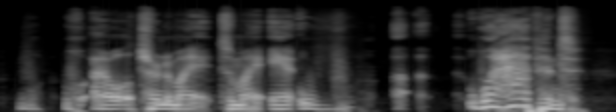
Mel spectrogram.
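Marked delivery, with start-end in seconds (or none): 1.8-3.6 disbelieving, stunned, breathless delivery. Turning to the aunt while in disbelief and shock: shocked, breathing heavily. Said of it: "in disbelief and shock as I am breathing heavily".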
